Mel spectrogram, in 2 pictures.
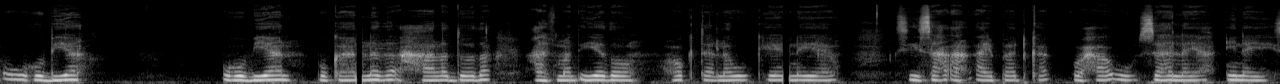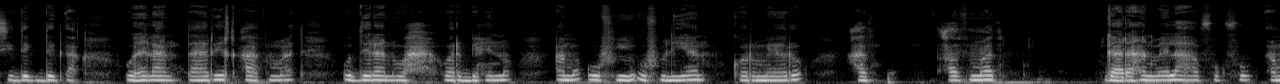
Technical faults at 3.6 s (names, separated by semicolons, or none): gap at a join of encoded pieces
